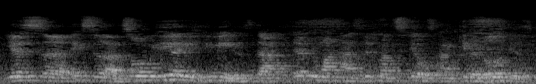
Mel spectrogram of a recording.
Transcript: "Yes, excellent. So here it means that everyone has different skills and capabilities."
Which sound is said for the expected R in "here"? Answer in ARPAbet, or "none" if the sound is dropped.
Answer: L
